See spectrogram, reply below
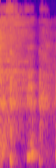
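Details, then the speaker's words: A few brief, soft voluntary coughs made on request while the person stays positioned, close to a light chuckle in sound. "Isn't that a better cough there? That's the better cough, right?"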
